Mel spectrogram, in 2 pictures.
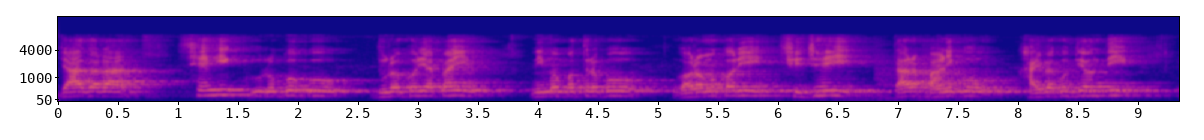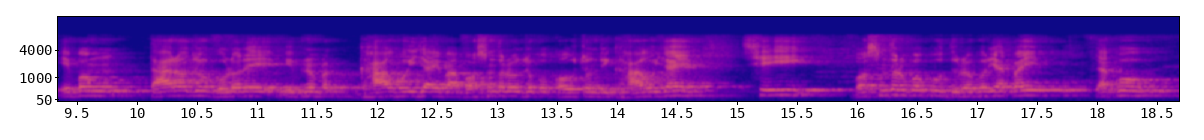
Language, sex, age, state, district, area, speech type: Odia, male, 45-60, Odisha, Ganjam, urban, spontaneous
